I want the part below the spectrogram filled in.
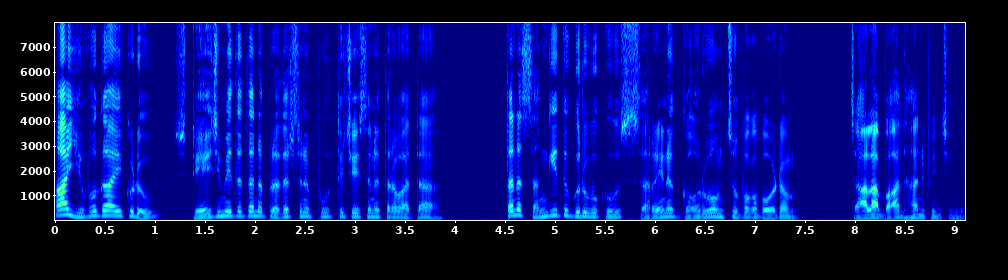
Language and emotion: Telugu, sad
